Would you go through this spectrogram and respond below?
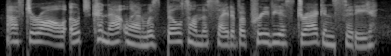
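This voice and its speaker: A woman's voice: a little high, fairly quick, noisy background, close to an everyday voice. A woman playing a composed, knowledgeable young guide in a video game, explaining things earnestly and seriously.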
